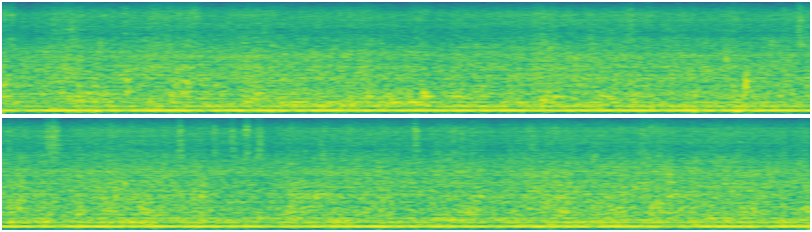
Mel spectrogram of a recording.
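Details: Amana washing machine running: steady low drone with constant rough, gritty screeching/grinding over water sloshing through the cycle; cause undetermined.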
